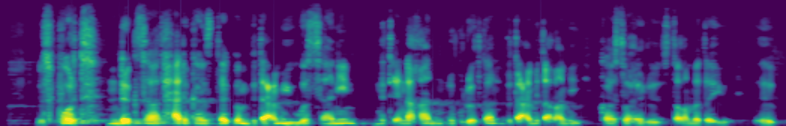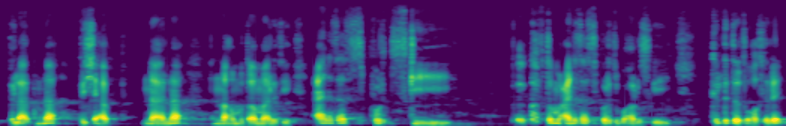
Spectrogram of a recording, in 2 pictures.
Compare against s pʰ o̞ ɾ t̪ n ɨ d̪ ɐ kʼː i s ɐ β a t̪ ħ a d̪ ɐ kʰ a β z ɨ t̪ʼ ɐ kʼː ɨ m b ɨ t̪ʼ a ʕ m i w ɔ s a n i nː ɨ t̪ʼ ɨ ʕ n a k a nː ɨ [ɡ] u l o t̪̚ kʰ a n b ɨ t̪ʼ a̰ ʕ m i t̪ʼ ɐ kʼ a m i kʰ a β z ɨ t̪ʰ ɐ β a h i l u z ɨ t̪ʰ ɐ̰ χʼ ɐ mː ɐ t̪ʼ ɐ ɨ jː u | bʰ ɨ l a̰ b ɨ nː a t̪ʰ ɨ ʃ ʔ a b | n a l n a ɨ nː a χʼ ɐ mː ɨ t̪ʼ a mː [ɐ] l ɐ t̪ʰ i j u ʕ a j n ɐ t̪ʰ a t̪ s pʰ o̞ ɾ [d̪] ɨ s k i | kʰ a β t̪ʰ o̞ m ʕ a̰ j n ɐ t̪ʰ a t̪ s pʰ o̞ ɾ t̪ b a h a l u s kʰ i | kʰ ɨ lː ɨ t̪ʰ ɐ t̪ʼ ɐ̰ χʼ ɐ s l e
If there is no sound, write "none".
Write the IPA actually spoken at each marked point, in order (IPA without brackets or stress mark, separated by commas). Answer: ɡ, a, t̪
